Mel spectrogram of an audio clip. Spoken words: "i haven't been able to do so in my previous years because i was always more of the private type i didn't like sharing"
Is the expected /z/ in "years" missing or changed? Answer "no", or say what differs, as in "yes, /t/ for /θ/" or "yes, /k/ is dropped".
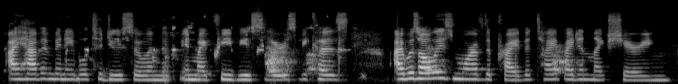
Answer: no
